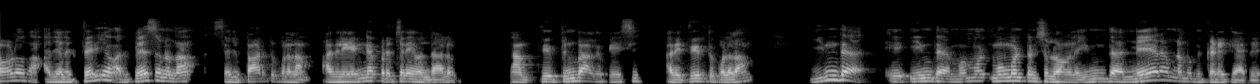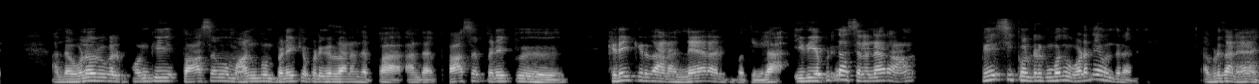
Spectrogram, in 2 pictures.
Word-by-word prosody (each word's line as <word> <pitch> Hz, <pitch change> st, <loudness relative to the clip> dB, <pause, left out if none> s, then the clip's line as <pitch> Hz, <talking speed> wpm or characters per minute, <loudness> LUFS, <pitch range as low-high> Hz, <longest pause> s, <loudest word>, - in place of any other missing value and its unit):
அவ்வளவுதான். 160 Hz, +2 st, -1 dB
அது 115 Hz, -, -3 dB
எனக்கு 115 Hz, -1 st, -3 dB
தெரியும். 195 Hz, +4 st, +2 dB
அது -, -, -5 dB
பேசணும்தான், 155 Hz, -5 st, +2 dB, 0.3 s
சரி 115 Hz, 0 st, -3 dB
பார்த்துக் 135 Hz, +2 st, -2 dB
கொள்ளலாம். 115 Hz, -4 st, -2 dB, 0.2 s
அதிலே 120 Hz, 0 st, +2 dB
என்ன 150 Hz, +6 st, 0 dB
பிரச்சனை 135 Hz, 0 st, +1 dB
வந்தாலும், 110 Hz, -1 st, 0 dB, 0.5 s
நாம் 115 Hz, -1 st, +1 dB
தீர் 130 Hz, 0 st, 0 dB
பின்பாக 140 Hz, -2 st, +2 dB
பேசி, 115 Hz, +5 st, -6 dB, 0.3 s
அதை 110 Hz, 0 st, +3 dB
தீர்த்துக் 140 Hz, -3 st, 0 dB
கொள்ளலாம். 110 Hz, -1 st, +3 dB, 0.7 s
இந்த 210 Hz, 0 st, +3 dB, 0.5 s
இ -, -, -2 dB, 0.2 s
இந்த 145 Hz, +1 st, +2 dB, 0.2 s
மொமென் 155 Hz, +5 st, -4 dB
மொமென்டுன்னு 160 Hz, -2 st, +2 dB
சொல்லுவாங்கள்ல. 115 Hz, -4 st, +2 dB
இந்த 135 Hz, +1 st, -3 dB, 0.3 s
நேரம் 190 Hz, +4 st, +3 dB
நமக்கு 130 Hz, -4 st, -7 dB
கிடைக்காது. 110 Hz, -5 st, -1 dB, 0.6 s
அந்த 120 Hz, +2 st, 0 dB
உணர்வுகள் 165 Hz, -1 st, +3 dB
பொங்கி 145 Hz, +3 st, -2 dB, 0.2 s
பாசமும், 145 Hz, +3 st, -1 dB
அன்பும் 145 Hz, +1 st, 0 dB
பிணைக்கப்படுகிறதான, 130 Hz, -3 st, +2 dB
அந்த 115 Hz, -, -1 dB
பா 115 Hz, -, +5 dB, 0.2 s
அந்த 110 Hz, 0 st, -1 dB, 0.2 s
பாச 145 Hz, -, +2 dB, 0.2 s
பிணைப்பு 140 Hz, 0 st, 0 dB, 0.9 s
கிடைக்கிறதான 170 Hz, -9 st, +1 dB
நேரம் 150 Hz, +1 st, +3 dB
இருக்கு 115 Hz, -4 st, -12 dB
பார்த்தீங்களா! 110 Hz, +2 st, +1 dB, 0.3 s
இது 150 Hz, -, 0 dB
எப்பிடின்னா, 215 Hz, +7 st, +2 dB
சில 165 Hz, -2 st, +1 dB
நேரம் 180 Hz, -6 st, 0 dB, 0.7 s
பேசிக்கொண்டிருக்கும்போது 185 Hz, -4 st, +1 dB
உடனே 190 Hz, +7 st, +2 dB
வந்துறாது. 130 Hz, -, -4 dB, 0.7 s
அப்படித்தானே? 130 Hz, +1 st, 0 dB
140 Hz, 125 wpm, -23 LUFS, 120-160 Hz, 0.9 s, பா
